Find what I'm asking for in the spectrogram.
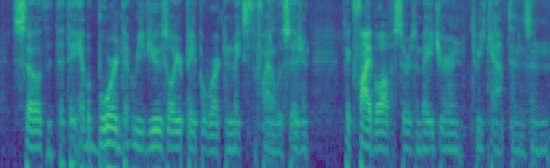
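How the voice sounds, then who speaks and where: A man with a very deep, low pitch and an American accent speaks at a moderate pace, sounding somewhat breathy. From Trenton, New Jersey. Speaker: war veteran. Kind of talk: interview storytelling.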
